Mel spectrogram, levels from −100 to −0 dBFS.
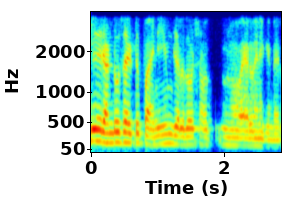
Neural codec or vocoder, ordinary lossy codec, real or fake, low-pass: codec, 16 kHz, 8 kbps, FunCodec, trained on Chinese and English, 25 frames a second; none; fake; 3.6 kHz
